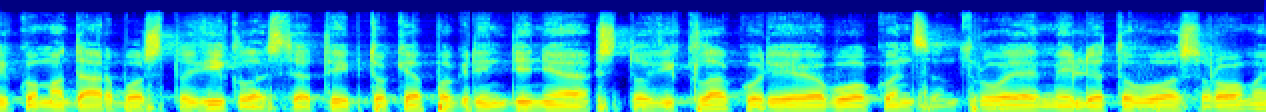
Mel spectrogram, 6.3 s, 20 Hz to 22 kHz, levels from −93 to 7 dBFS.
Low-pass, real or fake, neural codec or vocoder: 14.4 kHz; real; none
